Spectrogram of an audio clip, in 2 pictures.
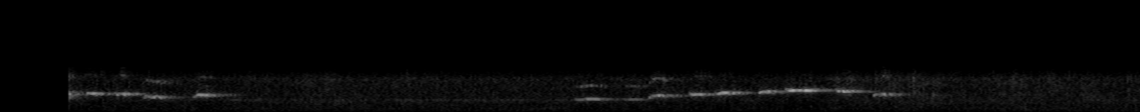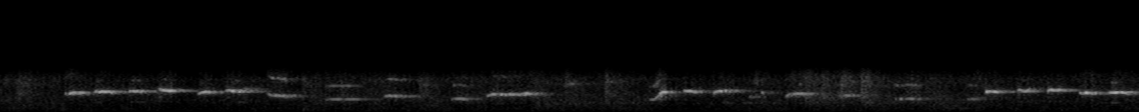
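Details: A male cockatiel whistles a tuneful song of clear rising and falling notes, broken by short pauses; he tends to fall silent when a camera comes out.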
